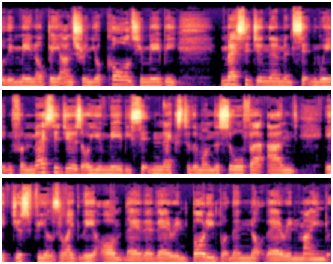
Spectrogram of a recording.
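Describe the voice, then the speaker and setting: A man's voice: fairly high pitch, darkish tone. A man giving an unscripted mystical horoscope reading as a tarot reader, speaking straight to the listener with reassuring advice and frequent checking tags.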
